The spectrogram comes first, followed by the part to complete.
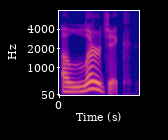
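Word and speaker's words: allergic: It's hard to pronounce Let's break it down: AL-ler-gy And the adjective is Al-ler-gic (AI-LER-gic). Notice how the stress changes!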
